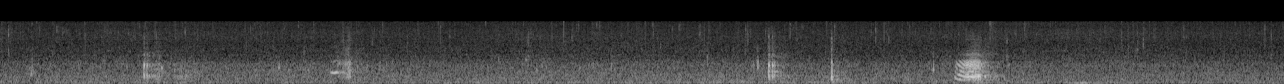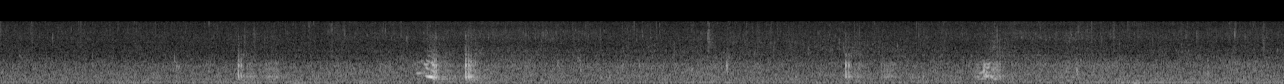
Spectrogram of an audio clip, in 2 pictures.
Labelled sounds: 9.5	9.8	croaking sound likely from a nearby submerged object, 0.78 to 1.7 kHz
17.0	17.2	croaking sound likely from a nearby submerged object, 0.78 to 1.2 kHz

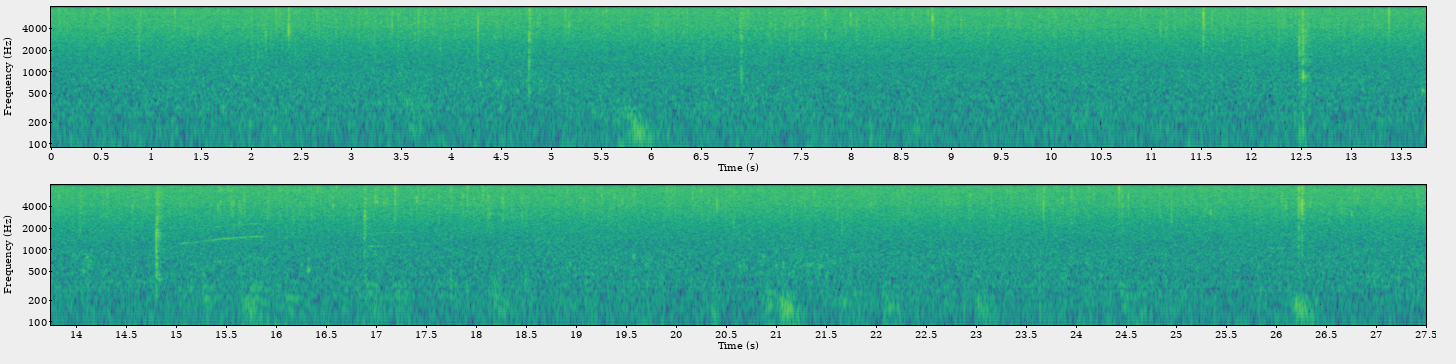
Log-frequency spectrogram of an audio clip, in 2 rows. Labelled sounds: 15.0	15.9	killer whale, Bigg's (transient), 1.2 to 1.7 kHz

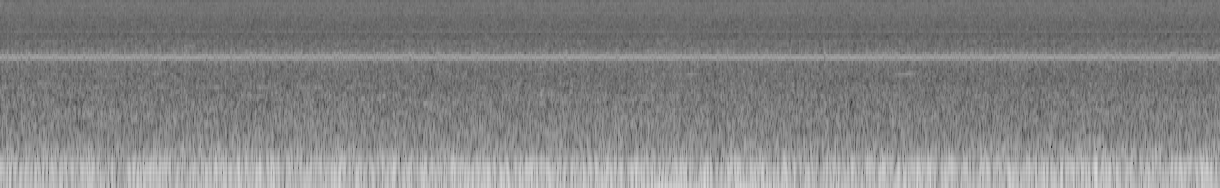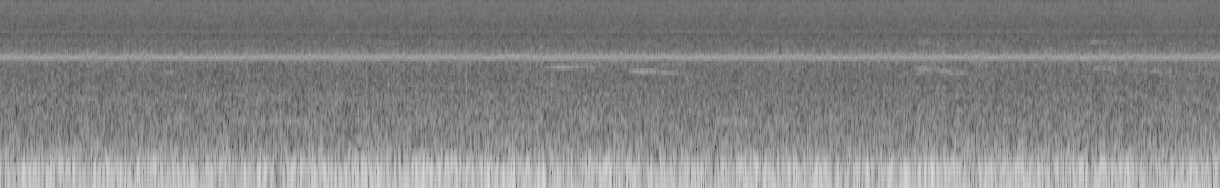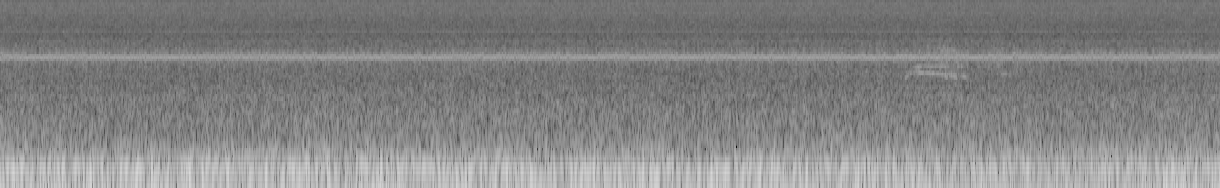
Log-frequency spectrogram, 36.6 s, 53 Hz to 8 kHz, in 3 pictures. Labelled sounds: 17.1	20.1	killer whale, offshore, 0.37 to 1.6 kHz
20.8	22.5	killer whale, offshore, 0.59 to 1.5 kHz
23.0	24.5	killer whale, offshore, 0.68 to 1.5 kHz
33.3	34.4	killer whale, offshore, 0.63 to 2.1 kHz

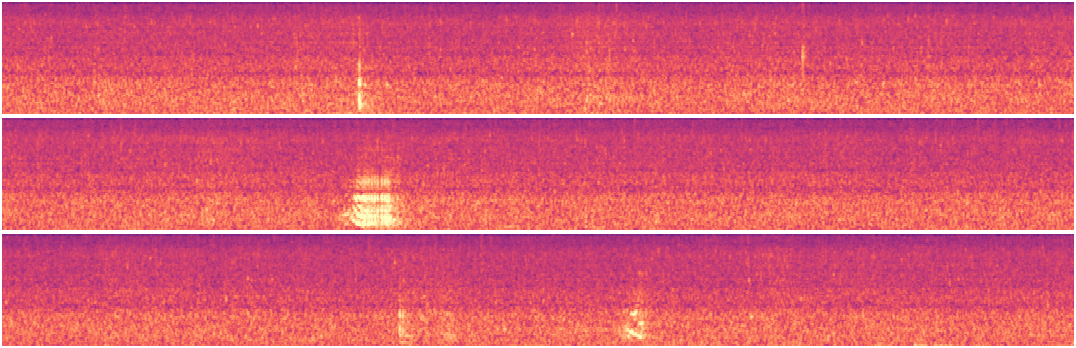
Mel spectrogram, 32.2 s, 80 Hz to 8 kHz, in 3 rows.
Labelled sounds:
14.2	14.6	croaking sound likely from a nearby submerged object, 0.81 to 1.7 kHz

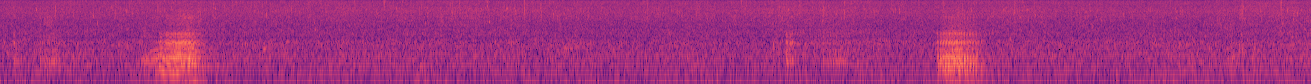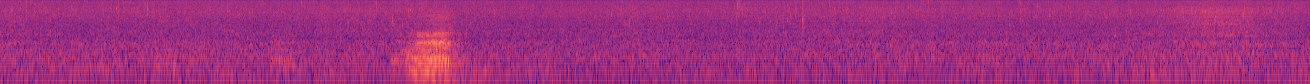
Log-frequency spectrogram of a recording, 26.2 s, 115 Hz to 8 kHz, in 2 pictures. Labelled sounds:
1.6	2.0	croaking sound likely from a nearby submerged object, 0.78 to 1.6 kHz
9.4	9.6	croaking sound likely from a nearby submerged object, 1.4 to 1.6 kHz
17.3	17.7	croaking sound likely from a nearby submerged object, 0.84 to 1.6 kHz

